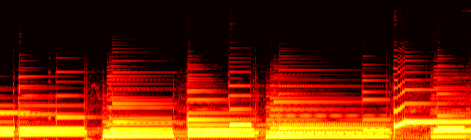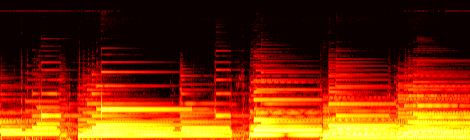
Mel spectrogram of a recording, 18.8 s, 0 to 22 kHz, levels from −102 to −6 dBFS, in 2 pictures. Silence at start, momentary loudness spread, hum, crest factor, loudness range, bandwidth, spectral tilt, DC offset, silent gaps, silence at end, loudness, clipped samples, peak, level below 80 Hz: 0 s; 10 LU; none; 16 dB; 6 LU; 3.3 kHz; -14 dB/octave; under 0.1%; none; 0 s; -21 LUFS; under 0.1%; -6 dBFS; -38 dBFS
